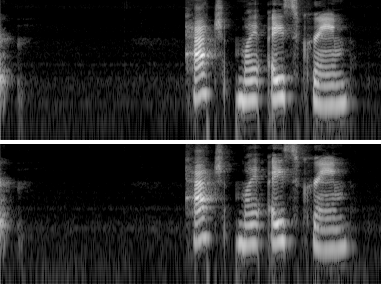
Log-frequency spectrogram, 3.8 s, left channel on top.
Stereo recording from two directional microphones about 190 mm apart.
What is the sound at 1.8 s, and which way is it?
Speech, 30° left (ahead or behind).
